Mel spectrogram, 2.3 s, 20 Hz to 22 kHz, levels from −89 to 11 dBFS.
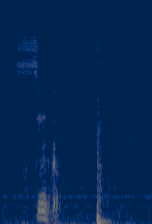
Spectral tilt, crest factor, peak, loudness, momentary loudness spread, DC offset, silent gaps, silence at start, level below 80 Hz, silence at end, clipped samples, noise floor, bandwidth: -7 dB/octave; 22 dB; -30 dBFS; -50 LUFS; 13 LU; under 0.1%; none; 0.25 s; -56 dBFS; 0.6 s; under 0.1%; -76 dBFS; 16 kHz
